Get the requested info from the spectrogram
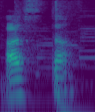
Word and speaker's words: hasta: Здесь можете увидеть, что там hasta, hasta luego. Тут hasta, когда она не в конце, а в середине, да, читается как s.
